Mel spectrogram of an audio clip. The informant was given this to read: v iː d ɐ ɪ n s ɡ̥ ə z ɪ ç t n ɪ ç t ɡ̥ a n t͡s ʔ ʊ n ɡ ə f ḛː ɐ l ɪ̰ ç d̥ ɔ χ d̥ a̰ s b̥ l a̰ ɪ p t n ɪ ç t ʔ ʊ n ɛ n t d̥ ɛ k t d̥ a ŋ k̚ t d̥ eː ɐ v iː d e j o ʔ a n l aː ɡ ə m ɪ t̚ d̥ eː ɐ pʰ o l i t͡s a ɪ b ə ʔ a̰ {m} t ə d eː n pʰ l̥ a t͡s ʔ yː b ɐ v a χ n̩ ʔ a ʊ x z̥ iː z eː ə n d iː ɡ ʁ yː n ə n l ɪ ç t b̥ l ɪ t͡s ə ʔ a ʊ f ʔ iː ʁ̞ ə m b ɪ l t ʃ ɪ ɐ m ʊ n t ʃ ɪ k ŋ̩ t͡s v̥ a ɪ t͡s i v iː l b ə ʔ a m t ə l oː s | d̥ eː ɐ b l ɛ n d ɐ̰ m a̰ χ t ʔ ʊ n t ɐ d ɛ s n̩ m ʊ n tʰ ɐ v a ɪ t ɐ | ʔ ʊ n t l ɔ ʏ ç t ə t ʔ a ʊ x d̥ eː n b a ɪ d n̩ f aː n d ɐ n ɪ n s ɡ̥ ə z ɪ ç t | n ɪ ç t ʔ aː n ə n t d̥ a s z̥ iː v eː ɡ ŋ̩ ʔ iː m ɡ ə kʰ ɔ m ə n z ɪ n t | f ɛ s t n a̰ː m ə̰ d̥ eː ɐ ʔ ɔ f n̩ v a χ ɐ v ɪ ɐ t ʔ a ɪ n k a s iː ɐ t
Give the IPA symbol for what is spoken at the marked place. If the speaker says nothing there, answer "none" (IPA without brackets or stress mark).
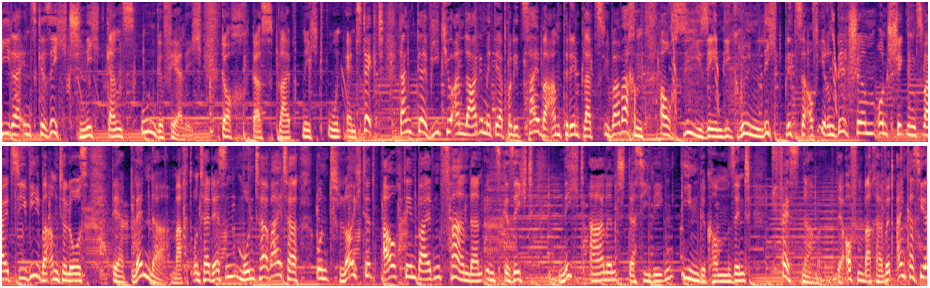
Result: m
